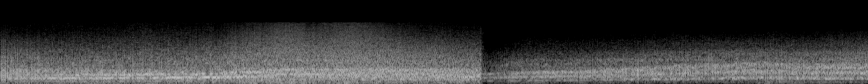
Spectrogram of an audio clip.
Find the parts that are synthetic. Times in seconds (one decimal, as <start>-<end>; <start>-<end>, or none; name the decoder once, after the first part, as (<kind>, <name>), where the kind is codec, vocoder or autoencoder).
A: 0.0-2.2 (vocoder, WaveNeXt); 4.9-8.1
